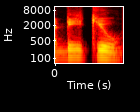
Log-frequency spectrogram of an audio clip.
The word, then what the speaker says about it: deque: तो अगर मैं इसको यूं कर दूं ना, डी, ये बन जाएगा डी क्यू, क्योंकि क्यू के पूरे स्पेलिंग ये होते हैं, लेकिन अभी ये डी क्यू नहीं है, अभी ये डेक है, ठीक है।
